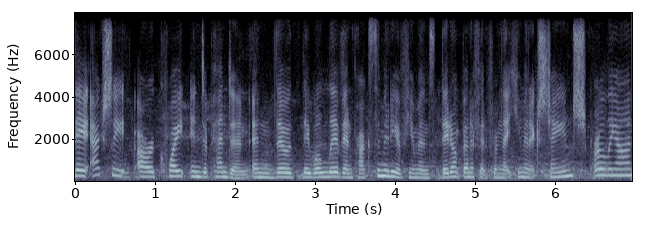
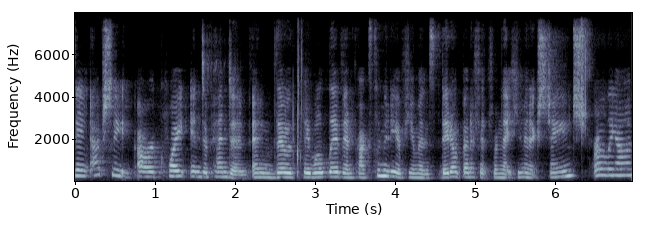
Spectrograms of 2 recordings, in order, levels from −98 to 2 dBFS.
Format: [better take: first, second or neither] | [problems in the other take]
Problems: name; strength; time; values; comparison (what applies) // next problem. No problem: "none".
first | noise reduction (neural mask model DeepFilterNet 3)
